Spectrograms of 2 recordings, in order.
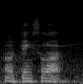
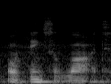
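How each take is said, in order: First: It is said in a sincere, grateful tone. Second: It is said in a sarcastic, offended tone. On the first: The speaker is genuinely grateful. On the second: The speaker is not actually grateful.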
